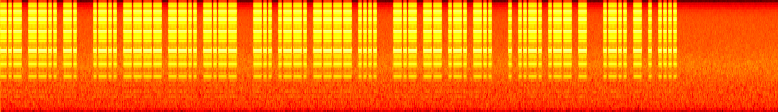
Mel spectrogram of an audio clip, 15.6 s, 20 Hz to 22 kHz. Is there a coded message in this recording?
Yes: Morse code (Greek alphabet) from 0.0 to 13.6 s, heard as a high beeper, machine-sent, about 24 wpm, 3500 Hz. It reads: … ΛΧΖΥ ΔΠΧΗ ΚΜΡΔ ΕΦΩΤ ΛΤΕΗ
